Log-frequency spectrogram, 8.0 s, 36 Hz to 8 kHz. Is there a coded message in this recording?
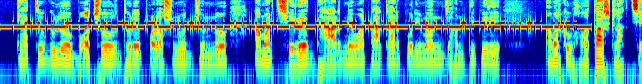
Yes: TTY/TDD text telephone tones (45.45 baud Baudot) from 0.0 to 7.4 s, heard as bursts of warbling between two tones, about 400 Hz shift, 1600 Hz centre, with speech in Bangla. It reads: 1BUQB 3RRJ7 8MVLI K1B1F BR6JI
